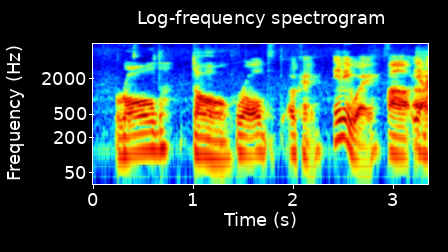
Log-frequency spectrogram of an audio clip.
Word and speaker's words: Roald Dahl: the dogs oh you're we're not saying that right no it's hot as you pronounce it roald dahl okay anyway uh yeah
